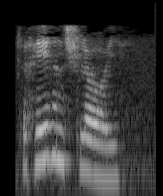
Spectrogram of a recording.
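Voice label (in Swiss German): "hirnschlaa", Alsatian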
